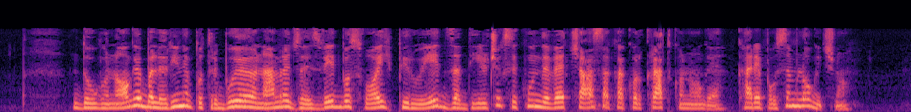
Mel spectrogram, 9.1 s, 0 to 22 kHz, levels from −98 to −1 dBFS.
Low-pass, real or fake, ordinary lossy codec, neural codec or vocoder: 19.8 kHz; real; AAC, 24 kbps; none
